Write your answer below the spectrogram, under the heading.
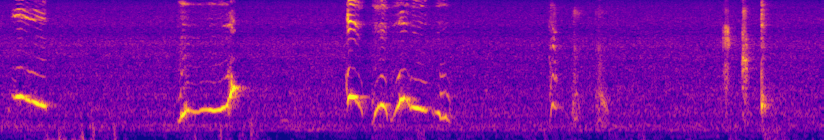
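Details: Tame pet African grey parrot mimicking in its morning routine, giving whining, whistled notes that slide up and down, a few loud phrases then softer clicks and squeaks.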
